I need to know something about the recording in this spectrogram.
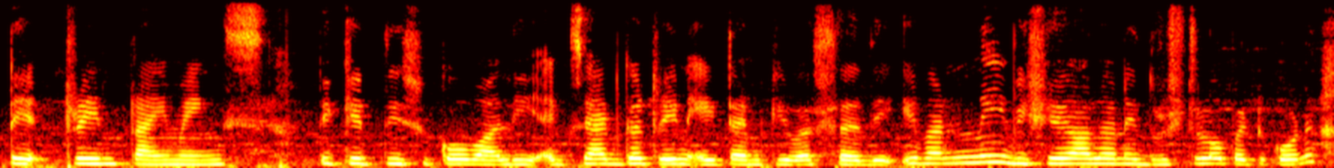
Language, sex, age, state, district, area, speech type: Telugu, female, 30-45, Telangana, Siddipet, urban, spontaneous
